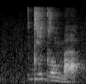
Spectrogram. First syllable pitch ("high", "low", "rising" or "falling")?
high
